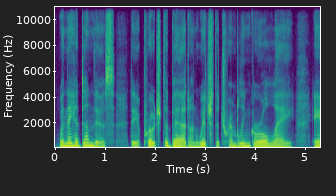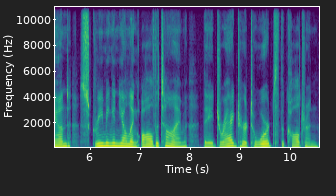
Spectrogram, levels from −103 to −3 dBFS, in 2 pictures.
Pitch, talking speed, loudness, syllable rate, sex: 185 Hz, 160 wpm, -17 LUFS, 3.9 syllables/s, female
